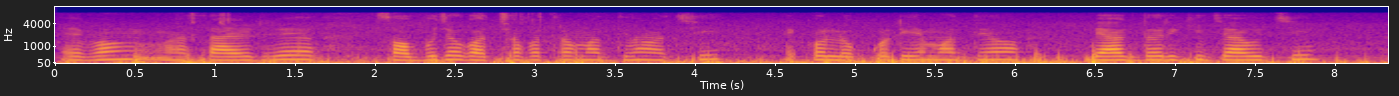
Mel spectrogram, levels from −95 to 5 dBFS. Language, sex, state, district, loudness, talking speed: Odia, female, Odisha, Khordha, -19 LUFS, 115 wpm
